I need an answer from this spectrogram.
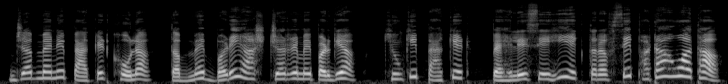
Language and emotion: Hindi, surprised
